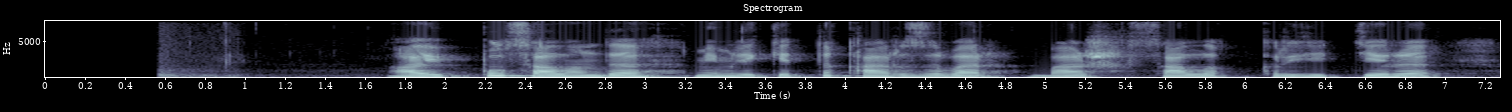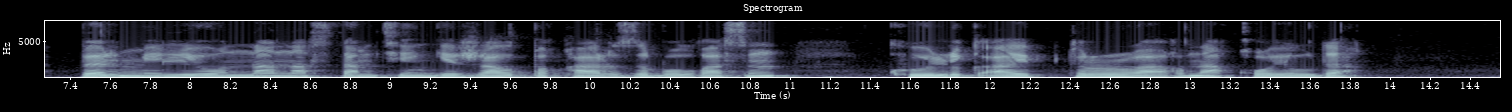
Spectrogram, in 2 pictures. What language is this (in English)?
Kazakh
